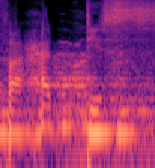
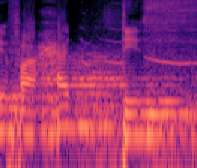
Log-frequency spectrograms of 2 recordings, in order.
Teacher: Ujung lidah bertemu dengan ujung gigi seri atas. Dis nggih, huruf ta, bukan huruf sin ya.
